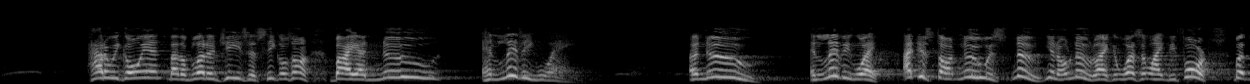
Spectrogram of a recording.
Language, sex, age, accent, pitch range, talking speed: English, male, 50-69, American, 250-310 Hz, 185 wpm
